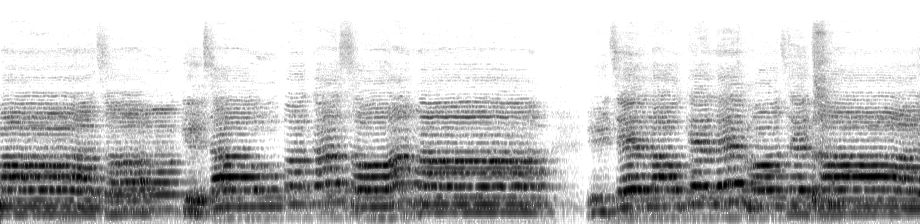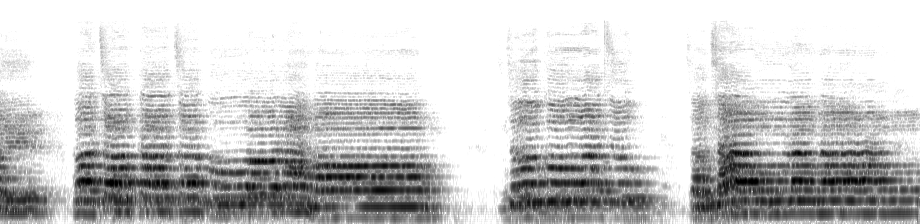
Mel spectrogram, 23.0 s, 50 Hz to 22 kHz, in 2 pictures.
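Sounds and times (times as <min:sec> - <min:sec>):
group singing unaccompanied: 0:00.0 - 0:23.0.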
